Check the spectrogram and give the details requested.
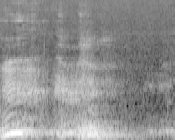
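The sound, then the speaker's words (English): A man clears his throat twice in close succession, two short rough voiced rasps, with no talking alongside. “Let me just clear my throat for a second.”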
